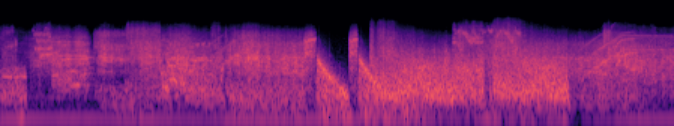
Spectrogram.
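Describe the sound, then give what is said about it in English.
Sci-fi laser beams fire in loud, harsh blasts, with sharp downward-sweeping zaps near the middle and rising whines at the end, all over a dense, explosive roar. “use our laser beam.”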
